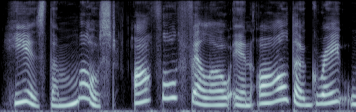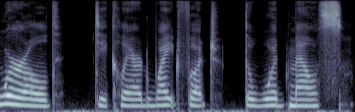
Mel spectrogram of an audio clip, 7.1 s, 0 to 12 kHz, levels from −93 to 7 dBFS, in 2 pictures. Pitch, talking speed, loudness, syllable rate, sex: 240 Hz, 135 wpm, -17 LUFS, 3.7 syllables/s, female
